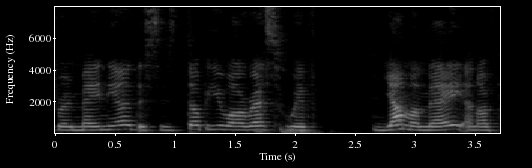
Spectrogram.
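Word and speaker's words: Llámame: This is WRS with Yamame, and I've pronounced it correctly now because in my video I called it Yamame.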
